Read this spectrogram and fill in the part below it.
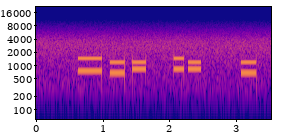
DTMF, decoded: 617 97 1

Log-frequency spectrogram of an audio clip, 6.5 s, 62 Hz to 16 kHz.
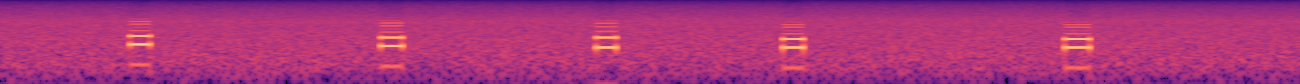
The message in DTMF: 9 5 2 1 1

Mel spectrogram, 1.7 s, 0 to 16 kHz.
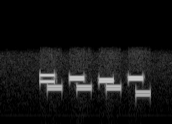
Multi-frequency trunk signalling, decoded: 4313

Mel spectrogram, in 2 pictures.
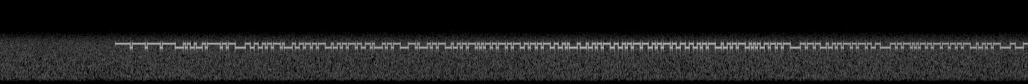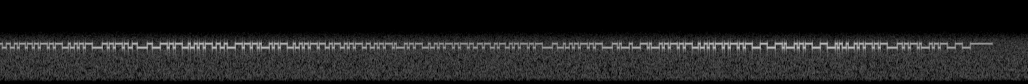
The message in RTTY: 5830 2393 6083 8728 4051 2561 5981 5259 8913 7783 2775 5393 9939 5399

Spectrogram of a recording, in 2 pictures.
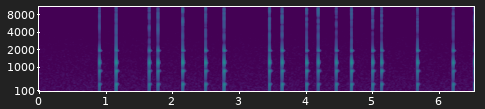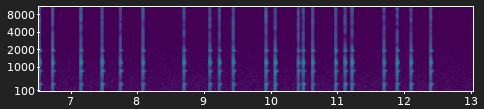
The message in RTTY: none

